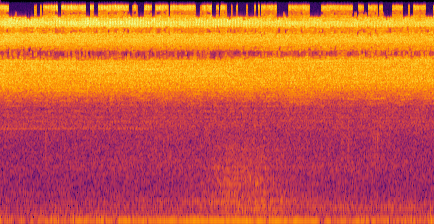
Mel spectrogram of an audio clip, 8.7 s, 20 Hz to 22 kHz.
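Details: Cicadas singing in Japan in summer 2022: a constant high, hissing drone over a low rumbling background, the buzz holding steady throughout.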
